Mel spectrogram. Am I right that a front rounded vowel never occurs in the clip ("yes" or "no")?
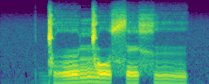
yes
